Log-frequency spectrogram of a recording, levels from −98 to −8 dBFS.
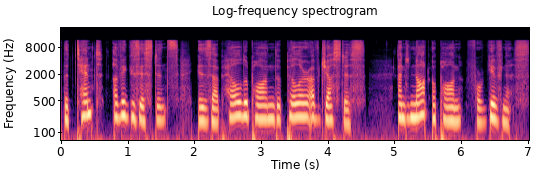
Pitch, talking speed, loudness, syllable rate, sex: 200 Hz, 130 wpm, -19 LUFS, 4.5 syllables/s, female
